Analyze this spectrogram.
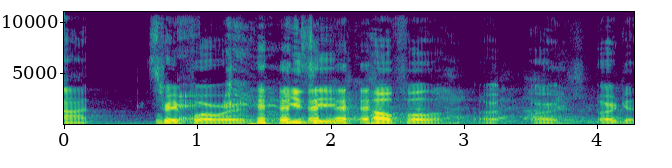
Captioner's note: group laughing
